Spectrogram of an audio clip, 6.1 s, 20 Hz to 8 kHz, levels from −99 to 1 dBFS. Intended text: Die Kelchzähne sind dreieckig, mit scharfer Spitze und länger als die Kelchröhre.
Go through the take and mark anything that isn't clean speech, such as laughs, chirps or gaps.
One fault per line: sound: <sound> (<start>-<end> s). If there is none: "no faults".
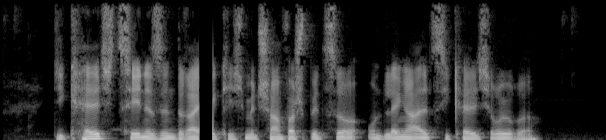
sound: dropout (2.0-2.1 s)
